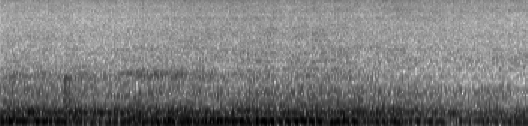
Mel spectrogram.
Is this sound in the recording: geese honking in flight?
no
